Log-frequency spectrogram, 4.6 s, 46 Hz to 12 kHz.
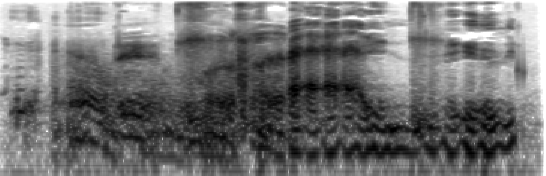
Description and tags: Zombie drooling
Inhuman creature zombie-like gasps. Zombie voices acted and recorded by me. Using Yamaha pocketrak W24.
